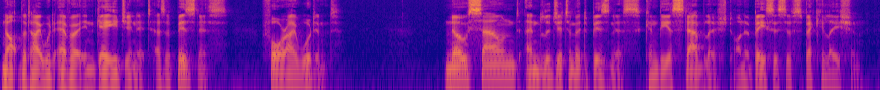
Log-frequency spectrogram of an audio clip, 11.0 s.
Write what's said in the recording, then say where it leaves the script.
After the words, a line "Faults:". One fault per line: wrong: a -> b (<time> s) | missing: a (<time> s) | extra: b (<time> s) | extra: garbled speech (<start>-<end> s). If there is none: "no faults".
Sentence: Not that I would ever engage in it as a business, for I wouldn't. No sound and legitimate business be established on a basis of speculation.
Not that I would ever engage in it as a business, for I wouldn't. No sound and legitimate business can be established on a basis of speculation.
Faults:
extra: can (8.0 s)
